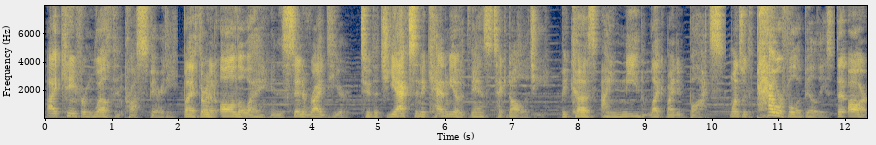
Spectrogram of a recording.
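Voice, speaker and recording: For a comedic animated comic dub, a man plays a vain, melodramatic robot who is both actor and director, delivering his lines in an excitable, grandiose way. His pitch is fairly high and close to an everyday voice.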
